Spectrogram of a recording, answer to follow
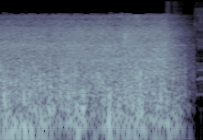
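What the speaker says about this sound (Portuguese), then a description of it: "Em Salvador, uma tromba d'água no mar assustou os moradores." Waterspout over the sea in Salvador, with a steady roar of wind buffeting the microphone and crashing surf filling the scene, loud and continuous before fading out at the end.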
